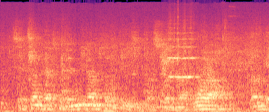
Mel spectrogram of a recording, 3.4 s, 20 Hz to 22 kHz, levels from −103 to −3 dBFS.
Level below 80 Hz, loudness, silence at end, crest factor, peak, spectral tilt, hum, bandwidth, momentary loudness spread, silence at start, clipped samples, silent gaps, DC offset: -22 dBFS; -6 LUFS; 0 s; 6 dB; 0 dBFS; -4.5 dB/octave; none; over 20 kHz; 8 LU; 0 s; 5%; none; under 0.1%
